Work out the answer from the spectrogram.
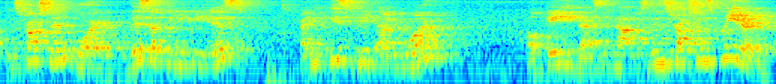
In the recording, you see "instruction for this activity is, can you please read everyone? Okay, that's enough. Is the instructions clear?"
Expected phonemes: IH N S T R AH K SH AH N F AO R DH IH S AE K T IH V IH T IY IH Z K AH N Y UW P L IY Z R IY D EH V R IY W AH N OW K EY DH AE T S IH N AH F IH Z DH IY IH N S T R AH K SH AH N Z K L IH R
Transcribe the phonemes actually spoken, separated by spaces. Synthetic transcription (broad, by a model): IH N S T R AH K SH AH N F AO R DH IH S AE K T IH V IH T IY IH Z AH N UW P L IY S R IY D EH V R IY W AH N OW K EY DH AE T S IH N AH IH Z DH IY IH N S T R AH K SH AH N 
